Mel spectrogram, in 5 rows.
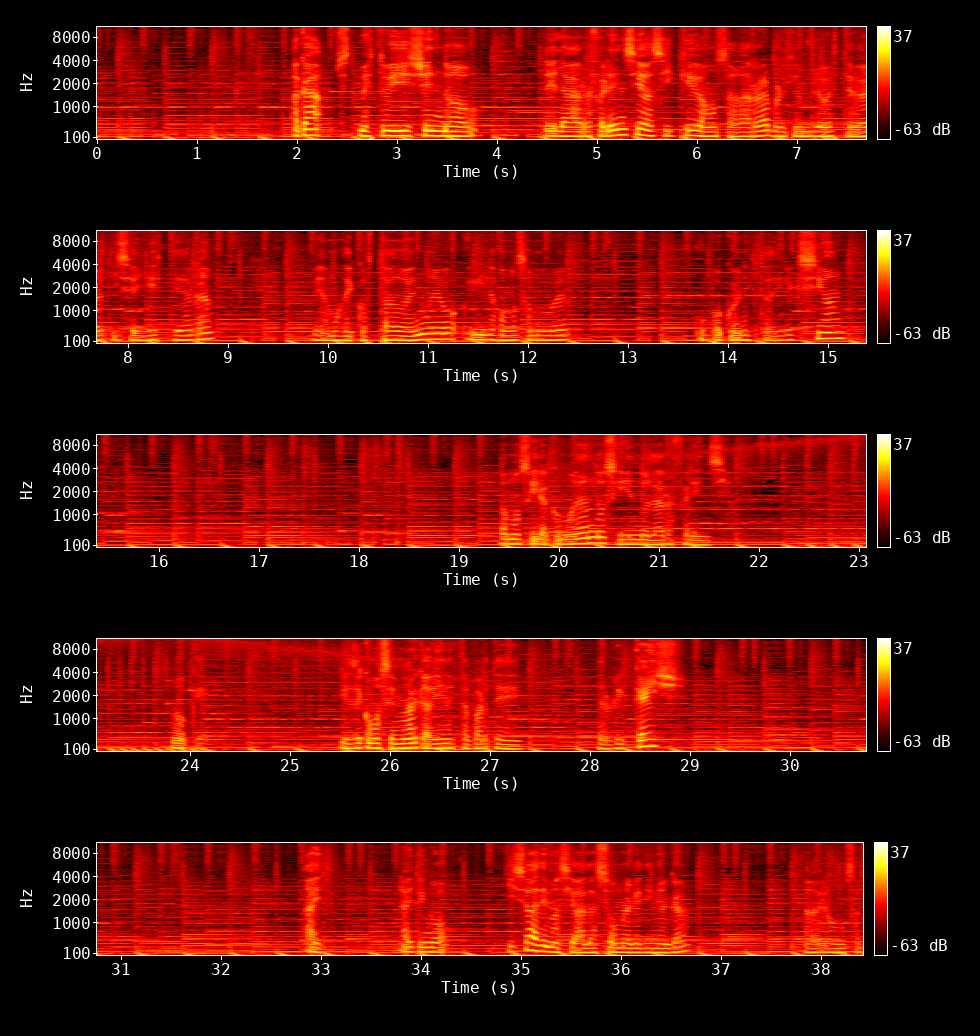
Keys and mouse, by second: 0.4 shift+middle click, 1.1 shift+middle click, 4.9 shift+middle click, 5.2 middle click, 5.8 alt+z, 6.1 middle click, 7.1 click, 7.4 middle click, 8.3 shift+click, 8.9 middle click, 9.4 alt+z, 9.7-10.2 alt+middle drag, 11.6-13.8 drag, 14.3 shift+middle click, 14.9 shift+middle click, 15.9 shift+middle click, 17.3 click, 18.1 click, 19.0 shift+middle click, 20.1 shift+middle click, 20.7 click, 21.7-22.8 drag, 23.3 alt+z, 23.7 middle click, 24.1 Tab, 24.7 shift+middle click, 29.8 middle drag, 30.7 q, 31.6 Tab, 33.0 click, 33.6-34.0 alt+middle drag, 34.3 shift+middle drag, 36.3-36.9 middle drag, 37.6 Tab.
